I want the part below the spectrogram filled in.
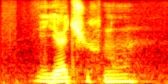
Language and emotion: Russian, neutral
